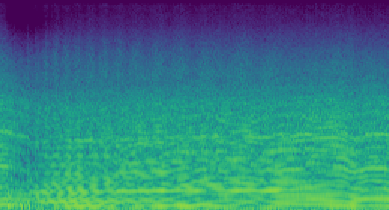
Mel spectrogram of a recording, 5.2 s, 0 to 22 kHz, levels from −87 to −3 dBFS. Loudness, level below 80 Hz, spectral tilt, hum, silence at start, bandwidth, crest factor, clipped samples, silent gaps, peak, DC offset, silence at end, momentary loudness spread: -18 LUFS; -30 dBFS; -6 dB/octave; none; 0 s; 13.5 kHz; 12 dB; under 0.1%; none; -6 dBFS; under 0.1%; 0 s; 2 LU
